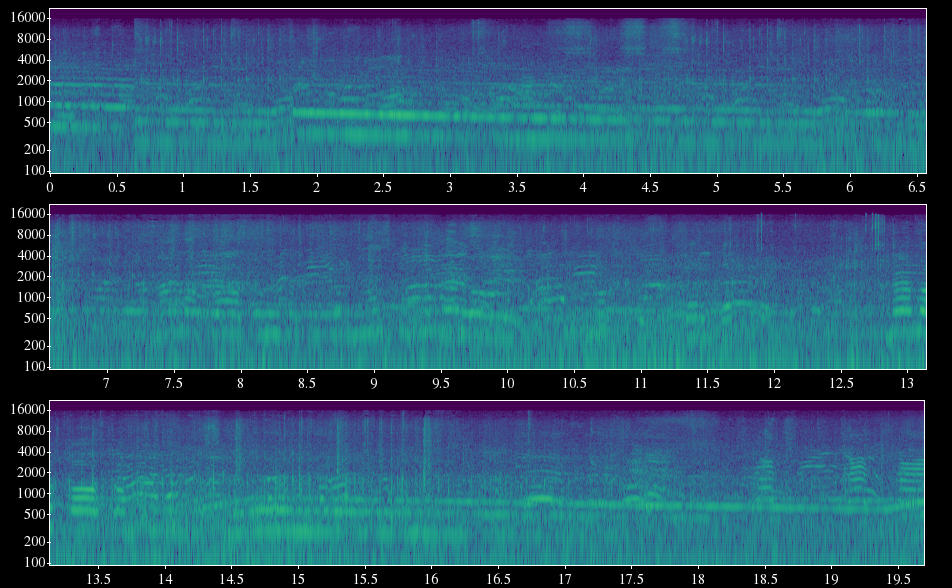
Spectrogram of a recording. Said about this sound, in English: But now again, this is kind of the sense of how it feels when there's things flying through the sky. So we'll just go to the video clip. This is an air raid siren going off.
